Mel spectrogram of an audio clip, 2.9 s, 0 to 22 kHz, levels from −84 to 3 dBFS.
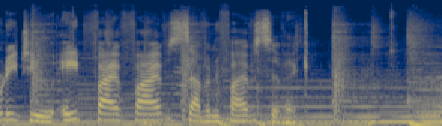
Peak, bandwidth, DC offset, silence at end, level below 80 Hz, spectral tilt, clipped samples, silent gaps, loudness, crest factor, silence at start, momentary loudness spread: -6 dBFS; 17.5 kHz; under 0.1%; 0 s; -30 dBFS; -4.5 dB/octave; under 0.1%; none; -21 LUFS; 16 dB; 0 s; 7 LU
